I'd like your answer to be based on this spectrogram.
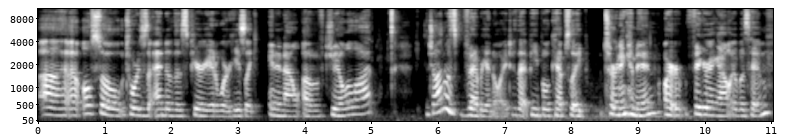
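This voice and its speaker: A medium-pitched woman with a Michigan accent, moderate pace and ordinary pitch variation. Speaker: true crime YouTuber. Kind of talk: casual true crime talk to camera. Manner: casual, chatty, sarcastic.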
